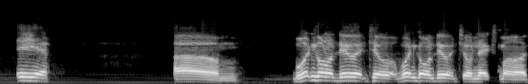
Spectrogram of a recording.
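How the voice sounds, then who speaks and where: A man with a Southern US accent at a moderate pace and lively intonation, with music in the background. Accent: US South. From Nashville, Tennessee. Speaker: bearding club leader. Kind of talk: casual chat. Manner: halting.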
